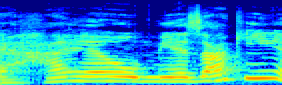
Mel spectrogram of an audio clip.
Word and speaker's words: Hayao Miyazaki: This was made by Hayao Miyazaki, I believe that's how you say his name, and it was released in 1984.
